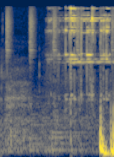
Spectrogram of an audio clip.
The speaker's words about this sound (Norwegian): Vet dere hva dette er lyden av? Ja, jeg ser at det er nøkler, ja. Ja, Det er jo en lyd som jeg egentlig ikke er så glad i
